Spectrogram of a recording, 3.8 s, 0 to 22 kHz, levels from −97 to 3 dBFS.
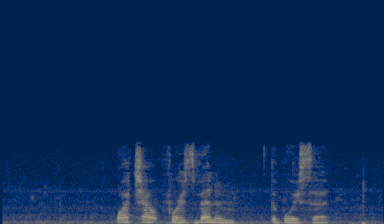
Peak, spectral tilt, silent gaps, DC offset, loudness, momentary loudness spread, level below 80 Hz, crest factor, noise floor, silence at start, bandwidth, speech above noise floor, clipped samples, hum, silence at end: -20 dBFS; -4.5 dB/octave; none; under 0.1%; -39 LUFS; 16 LU; -76 dBFS; 20 dB; -62 dBFS; 0.35 s; 8.2 kHz; 25 dB; under 0.1%; none; 0.15 s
